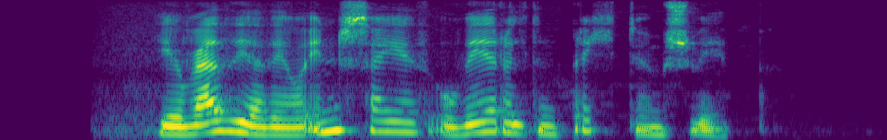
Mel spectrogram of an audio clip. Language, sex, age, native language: Icelandic, female, 30-39, Icelandic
